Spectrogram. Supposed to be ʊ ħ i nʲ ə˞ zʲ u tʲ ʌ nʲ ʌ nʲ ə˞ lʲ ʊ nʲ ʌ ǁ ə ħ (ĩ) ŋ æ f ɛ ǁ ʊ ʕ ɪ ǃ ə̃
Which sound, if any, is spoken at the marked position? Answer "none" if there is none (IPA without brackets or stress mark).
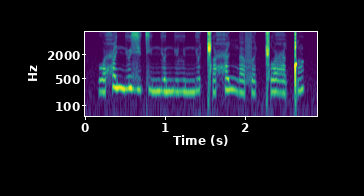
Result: i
